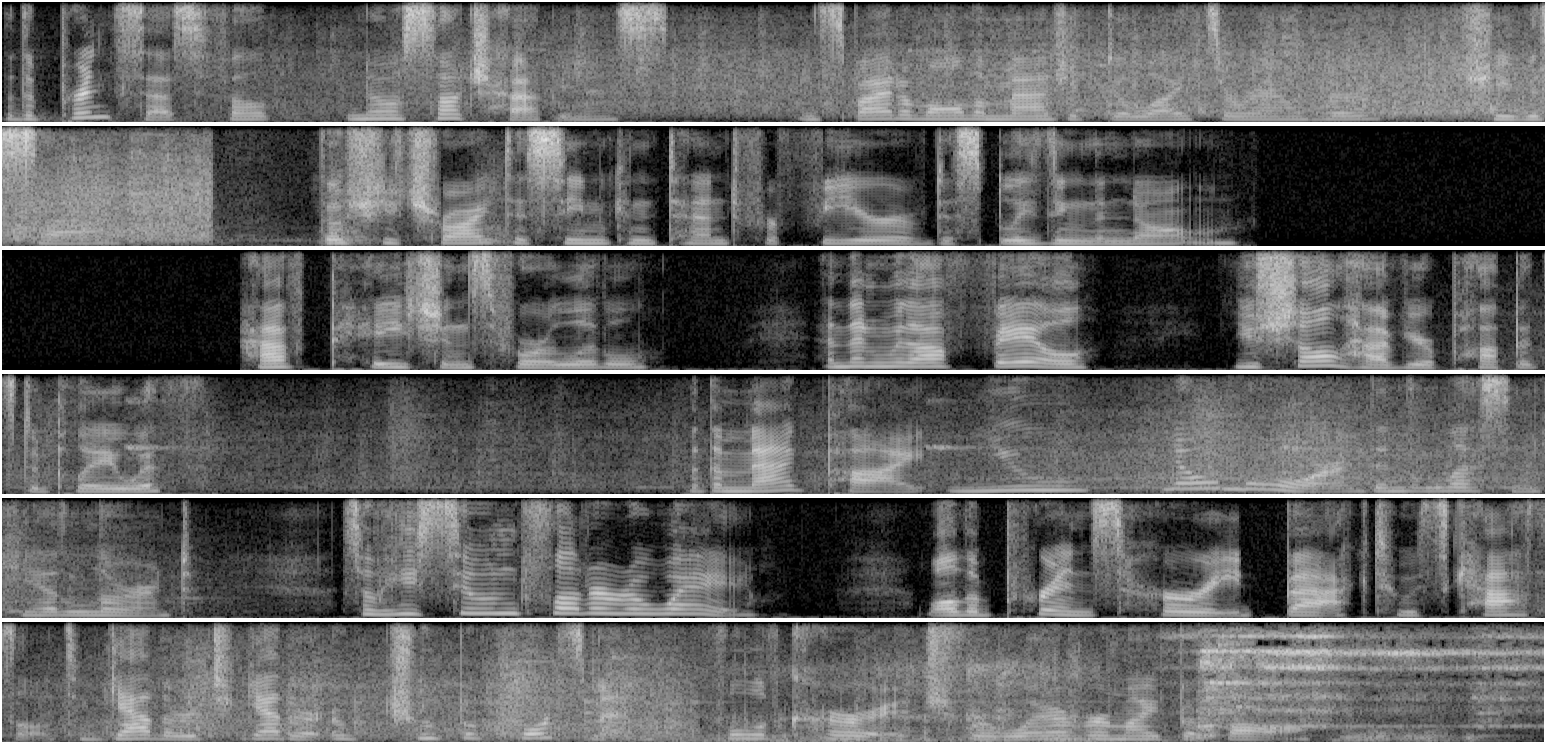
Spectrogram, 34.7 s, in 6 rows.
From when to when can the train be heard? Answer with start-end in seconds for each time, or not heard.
0.0-7.9, 16.9-24.1, 28.8-34.6.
